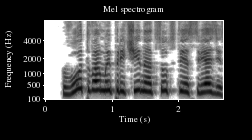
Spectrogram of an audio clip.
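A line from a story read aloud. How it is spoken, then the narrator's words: Agitated exclamation. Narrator (Russian): с волнением воскликнул полковник Карпухин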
